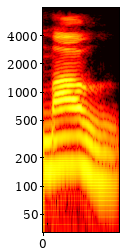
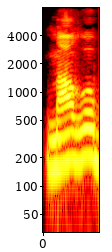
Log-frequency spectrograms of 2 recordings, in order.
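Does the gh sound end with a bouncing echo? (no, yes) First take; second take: no; yes. First: The gh sound is held without a bounce. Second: The gh sound ends with a bouncing echo. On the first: The speaker calls it right. "বলতে হবে মাগ" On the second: The speaker calls it wrong. "তো আমরা এখানে কলকলা করে ফেলি, ... মাগও বলা যাবে না"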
